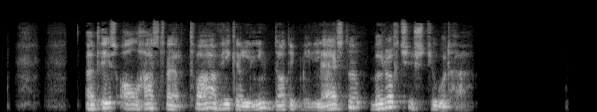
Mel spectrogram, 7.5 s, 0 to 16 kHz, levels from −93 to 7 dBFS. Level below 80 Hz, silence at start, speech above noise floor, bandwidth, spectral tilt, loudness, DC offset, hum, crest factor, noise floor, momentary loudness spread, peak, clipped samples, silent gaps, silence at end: -58 dBFS; 1.05 s; 36 dB; 8 kHz; -6 dB/octave; -20 LUFS; under 0.1%; none; 20 dB; -55 dBFS; 8 LU; -2 dBFS; under 0.1%; none; 1.65 s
